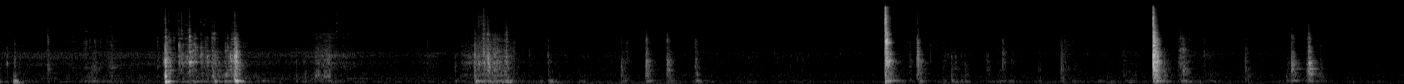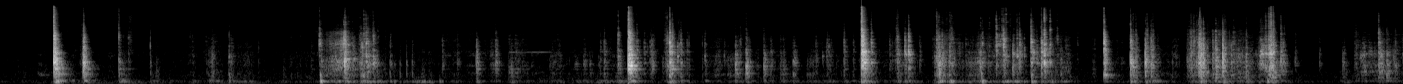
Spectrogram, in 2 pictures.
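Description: Plastic scale-model ship hull parts and sprue being handled, rubbing and clattering, with a few sharp clicks spread through the first half. The handling grows busier and more continuous from about halfway in.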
